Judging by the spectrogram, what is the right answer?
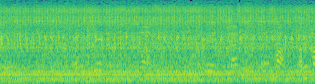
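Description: Forklift engine idling steadily and loud while the machine rolls in reverse, carrying a lamp post along the Pasig River esplanade; constant rumbling drone with people talking over it.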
